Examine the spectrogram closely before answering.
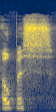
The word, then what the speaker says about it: Popus: front of it it's p o p us Management Group Inc how do you pronounce that anyone know p o p u s the p is silent Opus Management Group Inc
